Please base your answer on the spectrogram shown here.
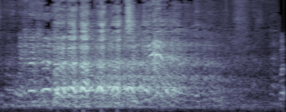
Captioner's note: laughter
